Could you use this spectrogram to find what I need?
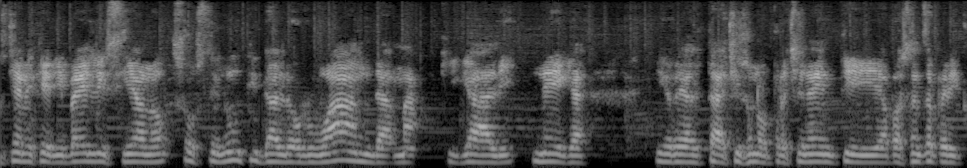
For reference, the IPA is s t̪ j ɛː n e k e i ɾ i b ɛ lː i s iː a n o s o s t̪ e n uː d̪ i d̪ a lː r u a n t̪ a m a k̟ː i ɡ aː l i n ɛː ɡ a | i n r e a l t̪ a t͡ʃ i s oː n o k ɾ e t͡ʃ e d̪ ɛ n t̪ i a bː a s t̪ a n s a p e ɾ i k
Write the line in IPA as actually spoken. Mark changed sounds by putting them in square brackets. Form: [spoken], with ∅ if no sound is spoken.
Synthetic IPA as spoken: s t̪ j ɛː n e k e i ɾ i b ɛ lː i s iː a n o s o s t̪ e n uː [t̪] i d̪ a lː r u a n [d̪] a m a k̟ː i ɡ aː l i n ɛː ɡ a | i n r e a l t̪ a t͡ʃ i s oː n o [p] ɾ e t͡ʃ e d̪ ɛ n t̪ i a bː a s t̪ a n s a p e ɾ i k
